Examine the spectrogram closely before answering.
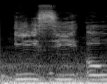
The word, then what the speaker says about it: eco: It doesn't know how to pronounce ECO. It's eco mode.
